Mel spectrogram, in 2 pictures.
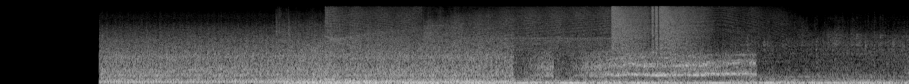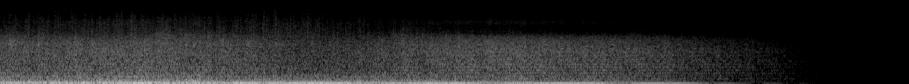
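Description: Heavy trucks rumble past with a deep, steady roar that fades away.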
